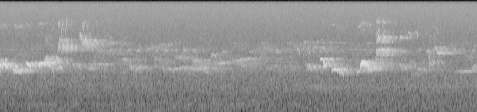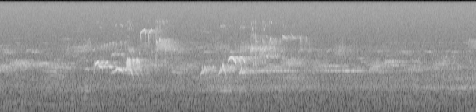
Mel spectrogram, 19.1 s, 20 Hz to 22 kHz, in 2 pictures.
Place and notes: August-Bebel-Straße 12, 06108 Halle (Saale), Deutschland - Saturday early Morning, birds awake, city waking up
A long early morning in the city of Halle, the recording starting at 4:29 and lasting for about 40 minutes. There is the general city hum with a Blackbird dominating over other birds, occasional cars, few people and an airplane.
